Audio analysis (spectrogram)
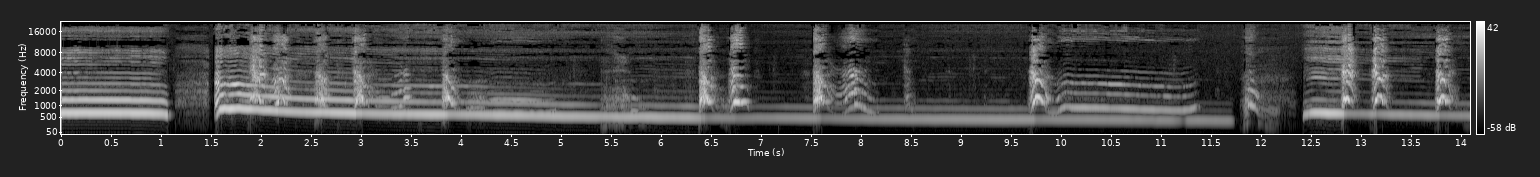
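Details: A single dog gives one long howl that slowly falls in pitch over about ten seconds. Short yelps and wavering breaks cut into it, and a fresh howl starts near the end.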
